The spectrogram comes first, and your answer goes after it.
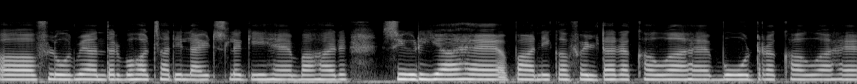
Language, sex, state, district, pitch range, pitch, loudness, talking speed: Hindi, female, Bihar, Katihar, 220-230 Hz, 225 Hz, -14 LUFS, 145 wpm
